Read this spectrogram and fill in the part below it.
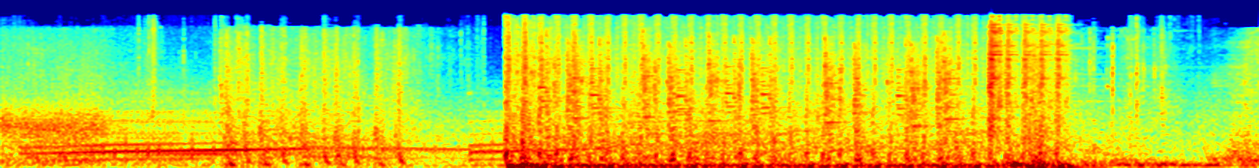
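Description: An AK rifle fires in a Fortnite match, rapid bursts of automatic gunfire that grow into a loud, dense volley mid-way, with engine-like droning underneath.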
